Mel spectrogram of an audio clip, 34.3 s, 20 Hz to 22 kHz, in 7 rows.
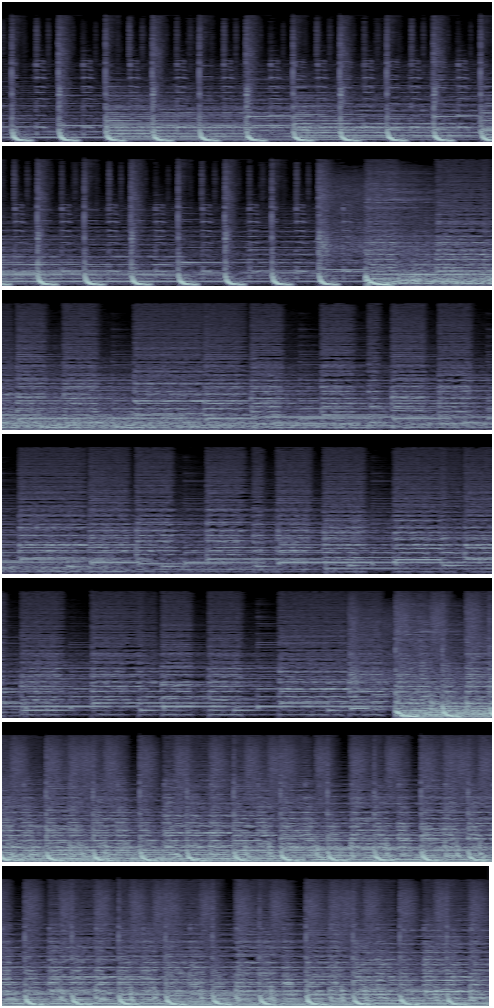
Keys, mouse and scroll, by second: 1.0 click, 2.3 click, 3.5-4.5 scroll up 2, 4.5 click, 5.3-5.9 scroll down 2, 6.8-7.4 drag, 8.0 click, 14.9 click, 20.4 click, 21.2 click, 22.3-22.9 drag, 23.5 click, 29.6 click, 31.3-33.3 middle drag, 33.3 KP_0.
